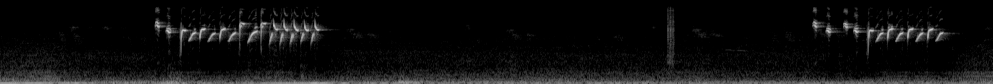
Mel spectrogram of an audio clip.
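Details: Song of the European goldfinch, delivered as two quick high trilling phrases of rapid repeated tinkling notes, with a single faint click between them and a quiet room-like background.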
